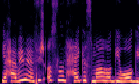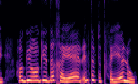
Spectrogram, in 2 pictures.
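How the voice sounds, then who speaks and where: A woman's voice: very high voice, no echo. A woman with an Egyptian accent voicing a tender, fretting mother in a children's cartoon. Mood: soothing. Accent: Egyptian Arabic. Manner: fast, fretting and soothing.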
